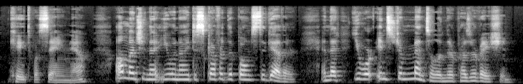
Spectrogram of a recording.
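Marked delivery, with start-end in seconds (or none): 1.4-6.5 put-on higher, eager young lady explaining; a lively, clever girl sharing her knowledge; Kate's voice. Kate plans her articles.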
